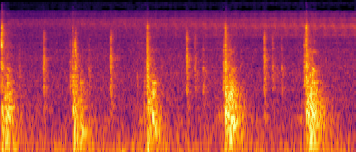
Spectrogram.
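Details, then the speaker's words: Lawn tractor with blown V-twin, engine turned slowly by hand: loose free play then irregular hard clunks about once a second, no compression on either cylinder; both connecting rods broken. "so it's definitely busted connecting rod um and then on this side too see so it's not like you hear any compression on one like maybe only one's busted they're both busted"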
